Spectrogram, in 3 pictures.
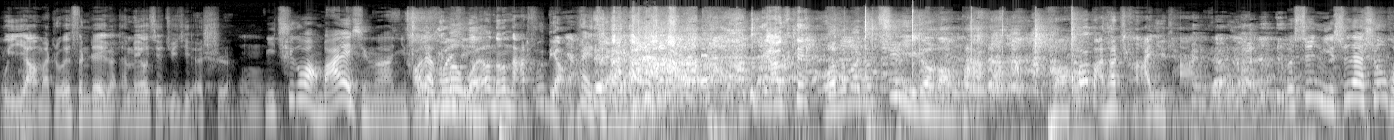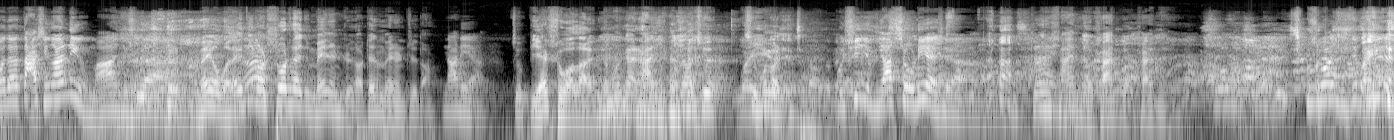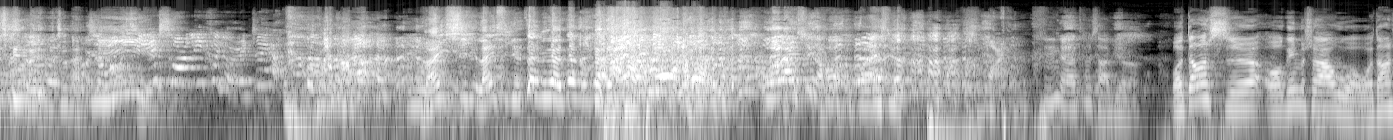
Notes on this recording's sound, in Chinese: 现场观众因为找不找得到北的问题吵起来了！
